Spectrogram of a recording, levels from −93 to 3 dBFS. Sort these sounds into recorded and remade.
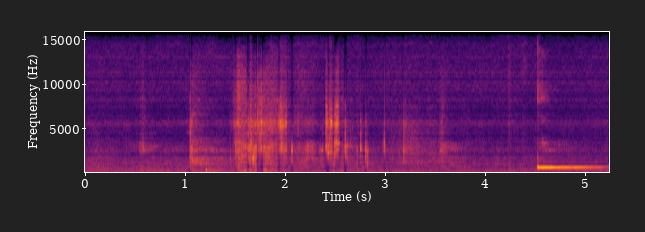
remade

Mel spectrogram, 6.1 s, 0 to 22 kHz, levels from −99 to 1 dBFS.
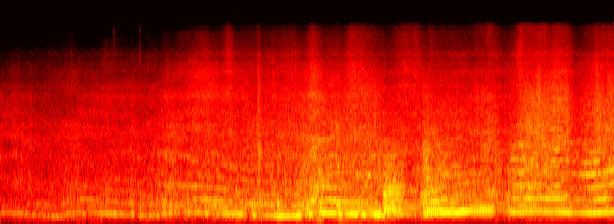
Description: remade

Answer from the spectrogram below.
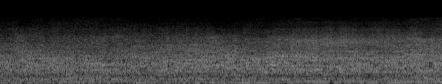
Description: remade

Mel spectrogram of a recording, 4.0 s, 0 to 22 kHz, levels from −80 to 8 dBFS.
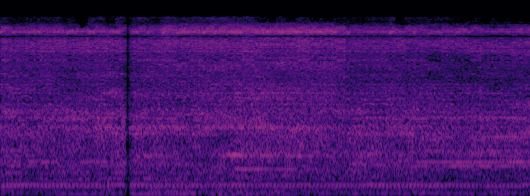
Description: remade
